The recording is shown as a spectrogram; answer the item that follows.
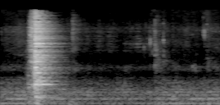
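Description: Dishes clinking once, a sharp clatter with a brief ring about a third of a second in, over a low steady hum.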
